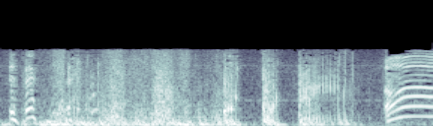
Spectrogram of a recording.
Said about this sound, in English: Oh boy. That's an angry fart. I'm getting the spray out now.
